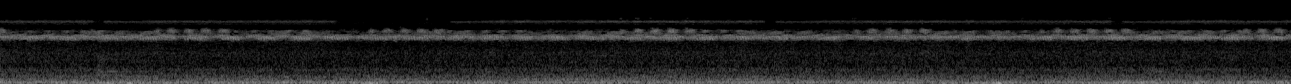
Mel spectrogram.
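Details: Early-autumn grass insects led by crickets, end of summer: dense pulsed chirps repeating without pause alongside a sustained high-pitched ringing tone, with low broadband rumble underneath.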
